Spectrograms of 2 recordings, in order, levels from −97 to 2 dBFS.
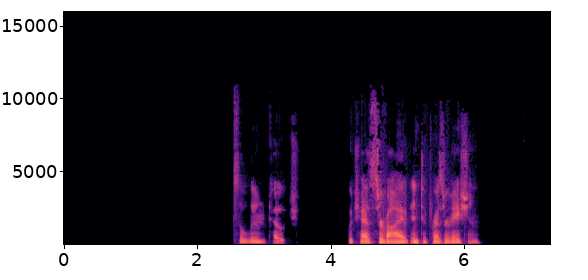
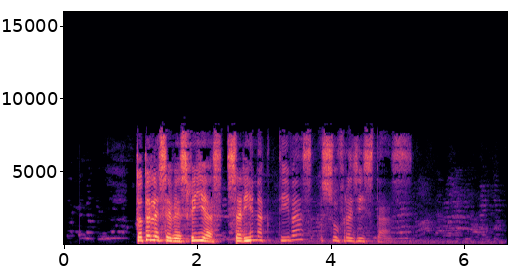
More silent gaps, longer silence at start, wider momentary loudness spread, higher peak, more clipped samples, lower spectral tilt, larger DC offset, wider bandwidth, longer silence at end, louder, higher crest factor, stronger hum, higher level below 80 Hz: first, 3.81-4.25 s vs none; first, 2.55 s vs 1.1 s; about the same, 20 LU vs 18 LU; second, -8 dBFS vs 0 dBFS; neither; first, -6 dB/octave vs -3.5 dB/octave; neither; first, 10.5 kHz vs 8.2 kHz; second, 1.05 s vs 1.55 s; second, -28 LUFS vs -17 LUFS; first, 24 dB vs 18 dB; neither; about the same, -48 dBFS vs -52 dBFS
